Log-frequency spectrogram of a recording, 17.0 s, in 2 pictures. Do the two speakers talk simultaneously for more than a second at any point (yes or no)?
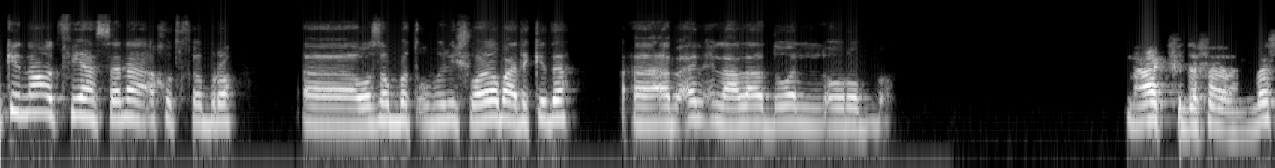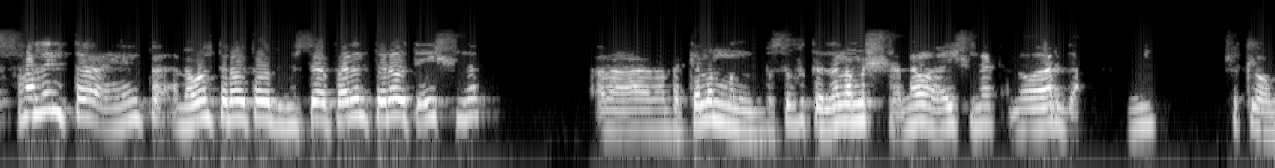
no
